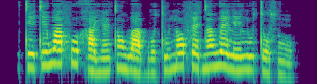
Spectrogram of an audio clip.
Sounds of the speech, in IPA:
t e˧ t e˦ w a˦ f o˦˨ h a˨ j ɛ̃˨˦ t ɔ̃˦˨ w a˨ b o˨ t u˨˦ n ɔ˦ f ɛ˧ d ã˦ w ɛ˦˨ l e˨˦ l u˧ t o˨ s ũ˨

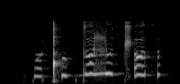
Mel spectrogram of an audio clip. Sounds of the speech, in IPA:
p ɔ̤˧ ǃʰ u˧ p d ɔ˥ ɮ u˥ d t͡ʃʼ ɔ˥ θ

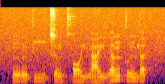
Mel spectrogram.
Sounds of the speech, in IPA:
ŋ ʊ˨ ŋ k iː˨ t͡s ɵ˨˩ n t̪ʰ ɔː˨˩ j ŋ aː˨˩ j l ɐ˥ ŋ k ʊ˧ ŋ j ɐ˧ t̚

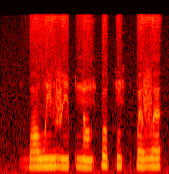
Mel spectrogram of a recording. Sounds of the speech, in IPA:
ɡ͡b ɔ˧ w ĩ˧ v iː˨ p n ɔ̃˨ k͡p o˦ p ũ˧ k k͡p ə˧ v ə˦

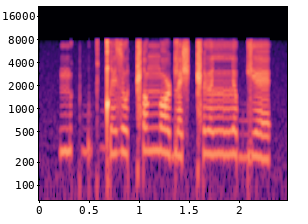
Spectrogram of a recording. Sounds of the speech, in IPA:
m ʏ k b ə k ɡ͡ǃ ɛ z o ǁ ɔ ŋ ɔ ɖ a ʃ ǁ ʏ ə̯ lː ə b ɡʲ ɛ

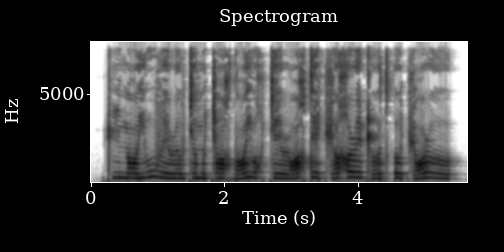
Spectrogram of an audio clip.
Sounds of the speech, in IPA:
ʈʰ i n ɔ j u v e ɹ ə v c ə m ə c ɔ χ d̪ ɔ j u χ c e ɹ ɔ χ t e t͡ʃ ɤ χ ɹ e ʈʰ ɤ t͡sʼ ɤ t͡ʃ ɔ ɹ ɤ ʊ̯

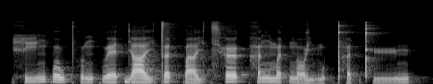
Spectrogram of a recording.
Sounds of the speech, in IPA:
h iː˨˥ ŋ p o˧ w pʰ ʊ˨˩ ŋ kʷ ɛː˨˥ t̚ j aː˧ j t̪ ɐ˥ t̚ p aː˨˩ j t͡sʰ œː˥ k̚ h ɐ˥ ŋ m ɐ˧ t̚ n̪ ɔː˨˩ j m ʊ˨ k̚ pʰ ɐ˨ t̚ pʰ yː˨˧ m

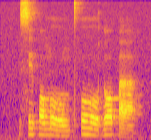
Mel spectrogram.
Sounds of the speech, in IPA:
s ɪ˦ p ɔ˦ m oː˨ m pʰ oː˦˨ ɗ ɔ˦ p a˨

